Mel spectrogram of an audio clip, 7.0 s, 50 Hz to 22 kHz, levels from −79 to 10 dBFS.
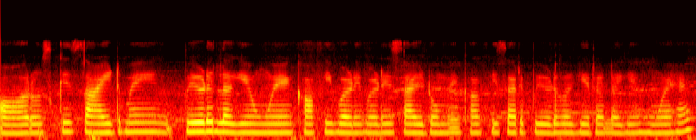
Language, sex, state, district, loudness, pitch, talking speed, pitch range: Hindi, female, Chhattisgarh, Bastar, -18 LUFS, 215 Hz, 110 wpm, 210-225 Hz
